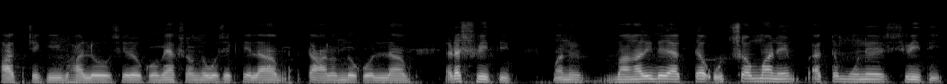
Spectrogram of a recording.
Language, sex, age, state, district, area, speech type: Bengali, male, 18-30, West Bengal, Darjeeling, urban, spontaneous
